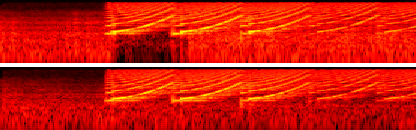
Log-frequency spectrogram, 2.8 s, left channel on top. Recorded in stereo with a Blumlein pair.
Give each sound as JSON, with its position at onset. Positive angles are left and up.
{"t": 0.7, "sound": "an alarm", "azimuth_deg": 5, "distance_m": 2.5}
